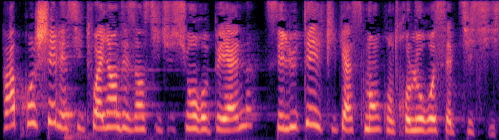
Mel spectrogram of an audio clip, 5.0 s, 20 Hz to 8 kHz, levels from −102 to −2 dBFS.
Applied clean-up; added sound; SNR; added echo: neural mask model DeepFilterNet 3.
